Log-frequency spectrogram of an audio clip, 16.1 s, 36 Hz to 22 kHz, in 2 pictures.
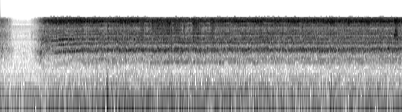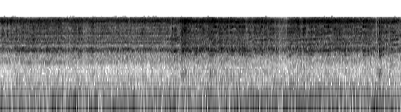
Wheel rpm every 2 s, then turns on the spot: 70, 170, 170, 170, 170, 170, 130, 150.
none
